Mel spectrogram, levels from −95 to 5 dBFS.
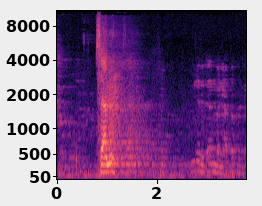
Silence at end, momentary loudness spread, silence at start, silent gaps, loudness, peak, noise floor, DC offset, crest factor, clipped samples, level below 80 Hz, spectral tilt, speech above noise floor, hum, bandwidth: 0 s; 26 LU; 0 s; none; -23 LUFS; -6 dBFS; -47 dBFS; under 0.1%; 22 dB; under 0.1%; -50 dBFS; -4 dB/octave; 23 dB; none; 11 kHz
